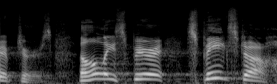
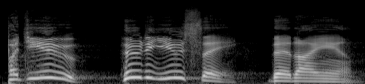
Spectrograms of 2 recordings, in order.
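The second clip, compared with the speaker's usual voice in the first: "you" raised and held apart from the rest; single out "you" with a pitch lift; stress on YOU. Shown as a demonstration. Jesus pressing the disciples, "you" stressed. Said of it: "the emphasis is on you".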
